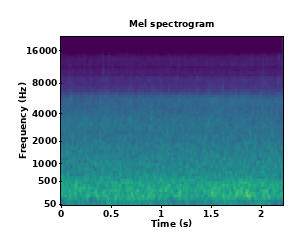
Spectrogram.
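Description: Shallow river rapids at very low water rushing steadily around the kayak, heard from the boat itself.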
